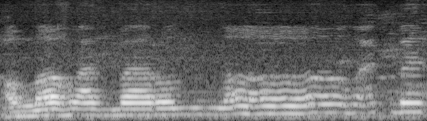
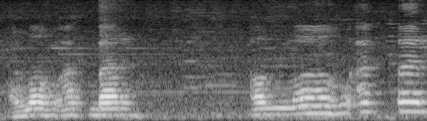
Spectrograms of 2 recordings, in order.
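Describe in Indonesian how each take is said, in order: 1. Kedua frasa menyambung tanpa jeda. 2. Jeda memisahkan kedua frasa. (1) "yang bagus tuh sinambungan" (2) "Ada orang azan"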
